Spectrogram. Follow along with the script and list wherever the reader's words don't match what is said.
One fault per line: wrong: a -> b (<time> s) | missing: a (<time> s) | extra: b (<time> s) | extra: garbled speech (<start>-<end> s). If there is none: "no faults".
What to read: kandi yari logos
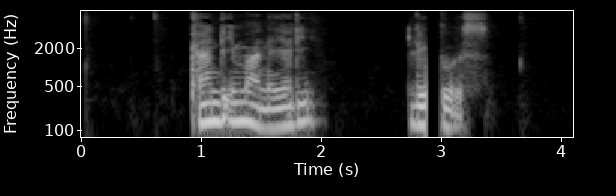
extra: imana (1.3 s)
